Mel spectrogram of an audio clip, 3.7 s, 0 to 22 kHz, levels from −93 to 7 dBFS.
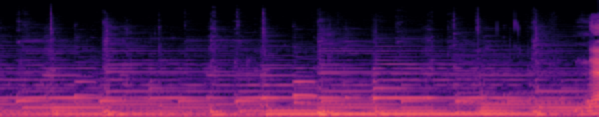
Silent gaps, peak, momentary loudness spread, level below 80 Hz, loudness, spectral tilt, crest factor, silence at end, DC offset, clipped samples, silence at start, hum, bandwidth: none; -6 dBFS; 6 LU; -46 dBFS; -30 LUFS; -7.5 dB/octave; 24 dB; 0 s; under 0.1%; under 0.1%; 0 s; none; 10.5 kHz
